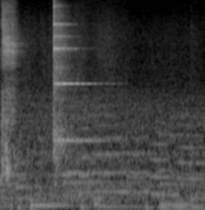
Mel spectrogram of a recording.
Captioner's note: bell rings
